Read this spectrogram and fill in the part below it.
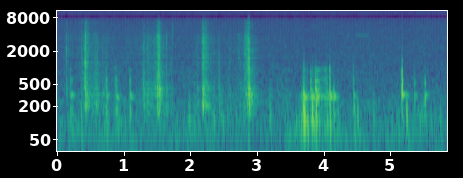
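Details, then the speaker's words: Electronic Measurements Corporation 802 Signal Tracer's noise-test mode, applying about 115 V DC across the part: irregular crackles and scratchy bursts from the speaker as a noisy potentiometer is turned. "the idea is that a noisy component will produce noise when jiggled I can demonstrate it using a potentiometer that's little noisy you can hear the noise when the pot is"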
